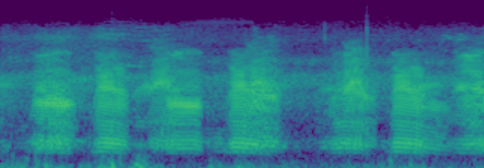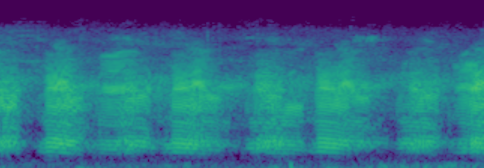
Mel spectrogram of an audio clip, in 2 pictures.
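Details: Indian bullfrog, a rain frog of the monsoon, with males calling from shallow water during the breeding season: loud, rough, pulsed croaks repeated steadily about every half second, each one buzzy and harmonic-rich, forming a continuous throbbing series.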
